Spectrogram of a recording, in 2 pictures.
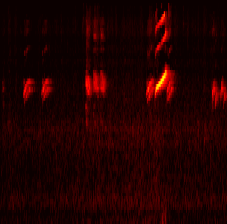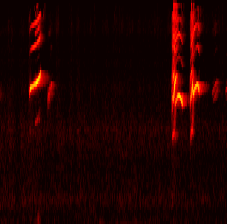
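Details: Excitable lesser green leafbird lure call for provoking other birds: soft paired chips broken up by loud, sharp upswept whistles, with a harsh bright burst near the close.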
